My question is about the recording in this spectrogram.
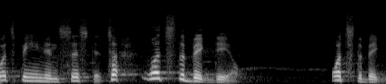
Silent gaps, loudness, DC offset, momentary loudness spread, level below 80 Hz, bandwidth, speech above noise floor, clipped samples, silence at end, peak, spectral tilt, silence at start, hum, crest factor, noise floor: none; -23 LUFS; under 0.1%; 8 LU; -66 dBFS; 10.5 kHz; 43 dB; under 0.1%; 0 s; -4 dBFS; -8 dB/octave; 0 s; none; 18 dB; -65 dBFS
